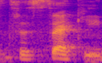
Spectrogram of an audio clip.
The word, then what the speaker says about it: Taseki: to Krishan's sister, and the way that you say her name is Taseki. Now, baby, I've been calling her everything but a child of God. I did not know that that is how you say it.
